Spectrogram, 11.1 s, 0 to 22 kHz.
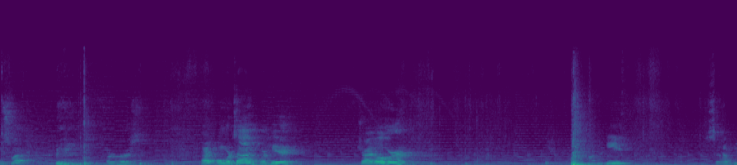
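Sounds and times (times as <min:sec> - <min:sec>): background music: 0:00.0 - 0:11.0
body thumping on foam mat: 0:08.5 - 0:09.0.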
